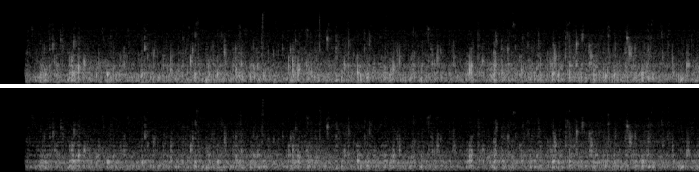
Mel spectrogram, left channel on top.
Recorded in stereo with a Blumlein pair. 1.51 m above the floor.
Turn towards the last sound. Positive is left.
turn(degrees=20)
